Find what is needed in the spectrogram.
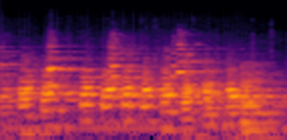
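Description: Orchestral light music: a brisk passage of short, quick notes on woodwinds and brass.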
